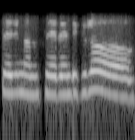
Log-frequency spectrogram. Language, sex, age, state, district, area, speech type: Tamil, female, 18-30, Tamil Nadu, Chennai, urban, conversation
